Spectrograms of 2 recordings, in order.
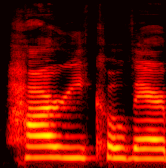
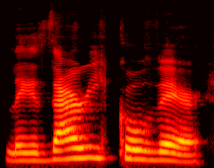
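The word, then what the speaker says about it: les haricots verts: long word lesari cover remember that H is silent so it's not hariko ver but AR Rico there like you're starting with the a lesarico there so Les dariko ver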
